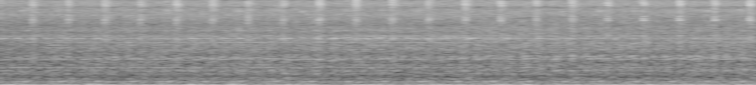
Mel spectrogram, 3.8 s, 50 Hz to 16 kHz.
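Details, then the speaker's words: Poorly running Volvo Penta 4.3 on a Regal Fasdeck boat at idle: lumpy, uneven thump with a regular hitch, a pretty bad kick from the port side; fuel trim codes present, but a dead cylinder is suspected, possibly compression or valve, not fuel. "got a pretty bad kick it's definitely coming from the poor side here too"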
